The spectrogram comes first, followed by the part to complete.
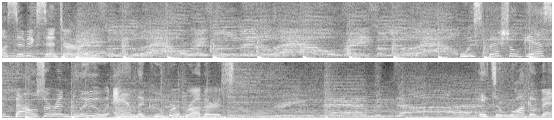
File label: Free Concert Female; CUPE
